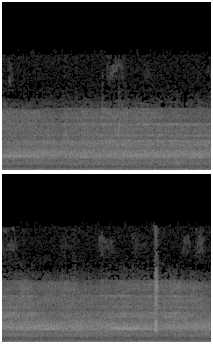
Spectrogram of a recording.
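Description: Steady running noise of EPS foam production machinery: an even rushing with a low rumble underneath, and one sharp click about seven seconds in.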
